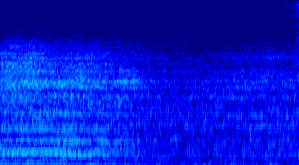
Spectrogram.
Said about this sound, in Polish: Oj, teraz chyba widzę, że to nie helikopter, bo helikoptery tutaj też latają, ale jakaś głośna motorówka.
